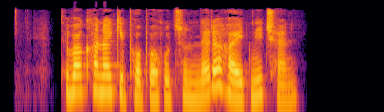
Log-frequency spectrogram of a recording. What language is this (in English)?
Armenian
